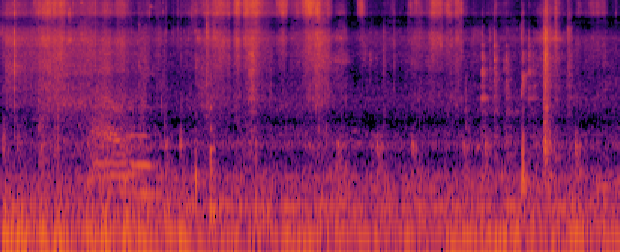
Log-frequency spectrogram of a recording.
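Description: Dry-erase marker writing on a whiteboard: short scratching, squeaking strokes over a low steady room rumble.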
